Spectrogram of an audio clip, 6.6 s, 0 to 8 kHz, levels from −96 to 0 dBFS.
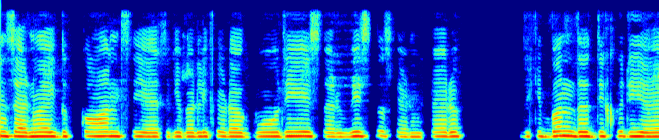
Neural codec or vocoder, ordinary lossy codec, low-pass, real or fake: none; none; 7.2 kHz; real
